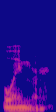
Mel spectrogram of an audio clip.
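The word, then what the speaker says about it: Bäumer: So, so I did look up the pronunciation. It is Bimer.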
